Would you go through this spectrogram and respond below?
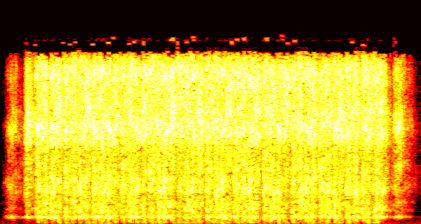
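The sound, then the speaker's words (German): A coconut rattle on a stick, filled with many seeds (traditionally canna lily seeds), shaken steadily by a dancer for about three seconds, giving a loud, bright, continuous rushing hiss with a fine gritty texture, rising in at the start and tapering off at the end. “Und ich fasse jetzt als Tänzer diesen Stab an und versuche jetzt zu schütteln, weil in meiner Kokosnuss unten sind ganz viele Samen, traditionellerweise von der Kannerlilie. Und die machen dann ein rauschendes Geräusch.”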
